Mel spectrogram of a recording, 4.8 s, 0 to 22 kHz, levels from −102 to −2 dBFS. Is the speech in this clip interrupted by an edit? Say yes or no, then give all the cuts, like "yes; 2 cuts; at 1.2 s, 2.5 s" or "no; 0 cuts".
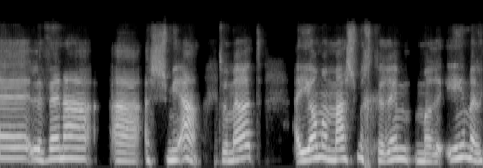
yes; 1 cut; at 2.1 s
